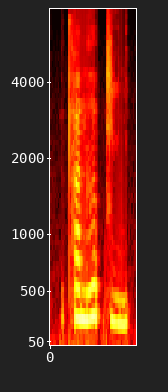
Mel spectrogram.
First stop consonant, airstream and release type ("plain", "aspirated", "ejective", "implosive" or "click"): aspirated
